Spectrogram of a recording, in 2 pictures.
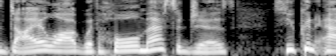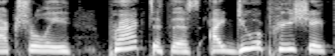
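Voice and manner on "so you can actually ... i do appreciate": ordinary talk, nothing marked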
